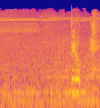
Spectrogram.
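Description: Steady outdoor street noise: a low hum of traffic with a thin, steady high whine over it, and a man's single short word about one and a half seconds in.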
